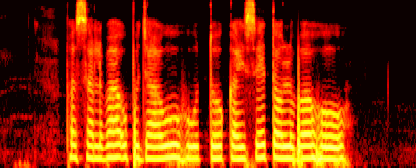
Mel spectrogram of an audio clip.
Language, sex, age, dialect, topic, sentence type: Magahi, female, 60-100, Central/Standard, agriculture, question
